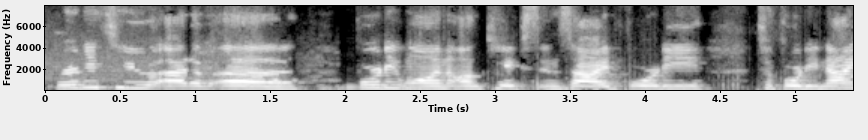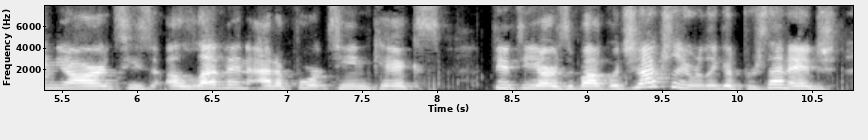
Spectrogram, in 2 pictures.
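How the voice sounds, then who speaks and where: A woman's voice: on the high side, steady tone, moderate pace, fairly bright tone, a little hiss or hum. A woman hosting a casual live-streamed sports talk show, reading stats with lots of fillers. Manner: chatty, many fillers, reads stats aloud. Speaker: sports podcast host.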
